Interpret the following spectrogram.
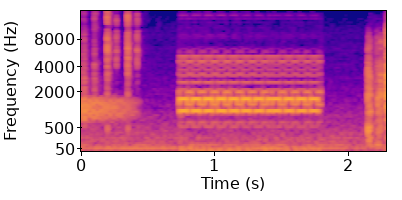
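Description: A hiss fades out at the start, then a telephone rings once: an electronic ring trilling rapidly between two pitches for about a second.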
